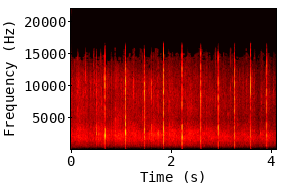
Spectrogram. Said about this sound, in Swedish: Kan vi inte ge er en varm applåd? För det gjorde vi inte igår.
